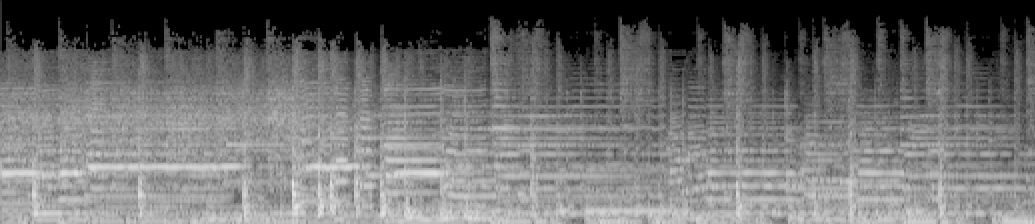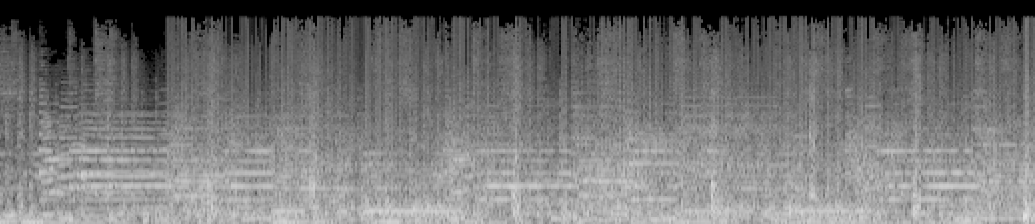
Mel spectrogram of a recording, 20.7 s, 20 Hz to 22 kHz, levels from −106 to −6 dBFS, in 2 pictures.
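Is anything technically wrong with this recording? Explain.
Yes. From 12.0 s to the end, there is buffer tearing. The writing program and the playback hardware have drifted so their positions cross within each period, leaving roughly a third of every buffer filled with stale audio from a few tens of milliseconds earlier. Hard joins at each crossing produce a continuous robotic 100 Hz buzz, which fits a 10 ms buffer period.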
